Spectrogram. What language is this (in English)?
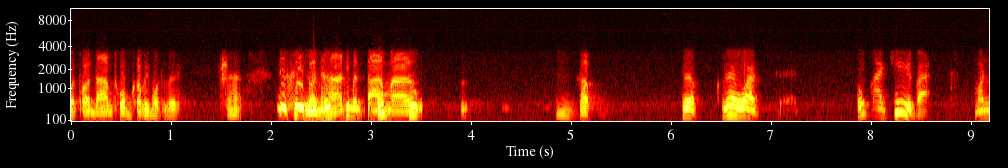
Thai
